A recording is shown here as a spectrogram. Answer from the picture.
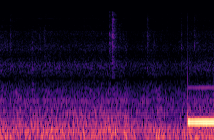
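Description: Steady cabin noise of an airliner on the ground, heard from inside the cabin: an even rumble with a faint low hum. A clear held tone begins just before the end.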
